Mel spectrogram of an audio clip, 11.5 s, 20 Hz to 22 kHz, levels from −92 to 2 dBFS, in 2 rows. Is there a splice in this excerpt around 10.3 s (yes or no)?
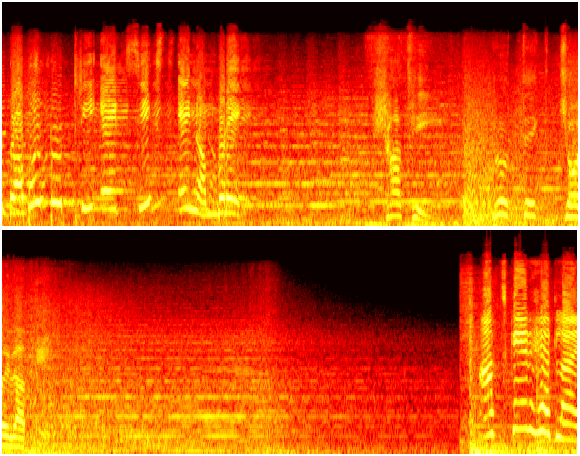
yes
